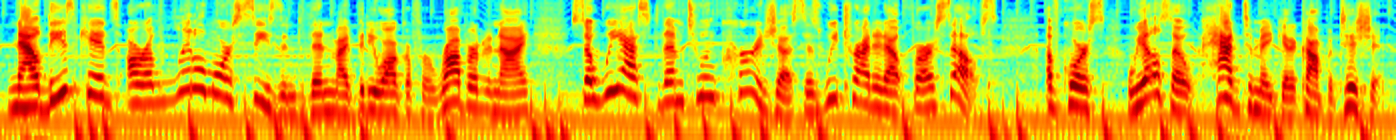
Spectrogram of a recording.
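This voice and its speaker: A woman's voice: fairly high pitch, sing-song, brisk, sharp tone, faint music behind. A woman hosting a travel show, narrating in a bubbly, enthusiastic way.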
